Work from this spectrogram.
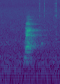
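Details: Toy Poodle named Yoyo, playing with two new friends; one short, sharp bark about a tenth of a second long, with a few faint clicks afterward in a quiet room.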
